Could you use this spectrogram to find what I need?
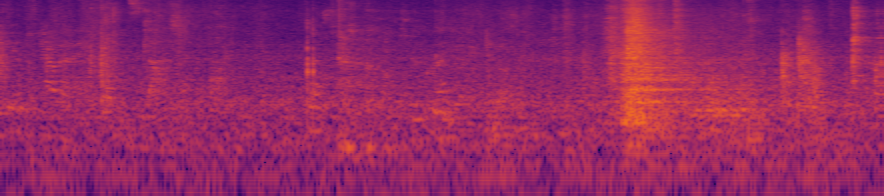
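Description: Several men and women talk quietly nearby in a room.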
